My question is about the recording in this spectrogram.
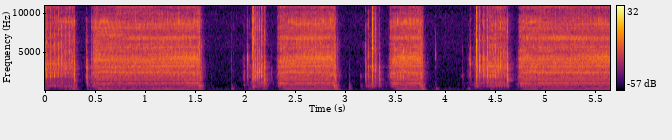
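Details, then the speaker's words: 1984 BT Special Range candlestick telephone, White TSR8005B: a few short whirring bursts with fine, even clicking as the rotary dial spins back, each return smooth and consistent; the dial works normally. "Of course, it is a dial phone, as you can see. It's got a nice sound to it."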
